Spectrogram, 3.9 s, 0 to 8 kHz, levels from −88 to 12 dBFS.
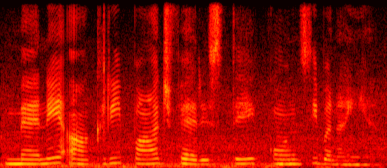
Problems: constant background noise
